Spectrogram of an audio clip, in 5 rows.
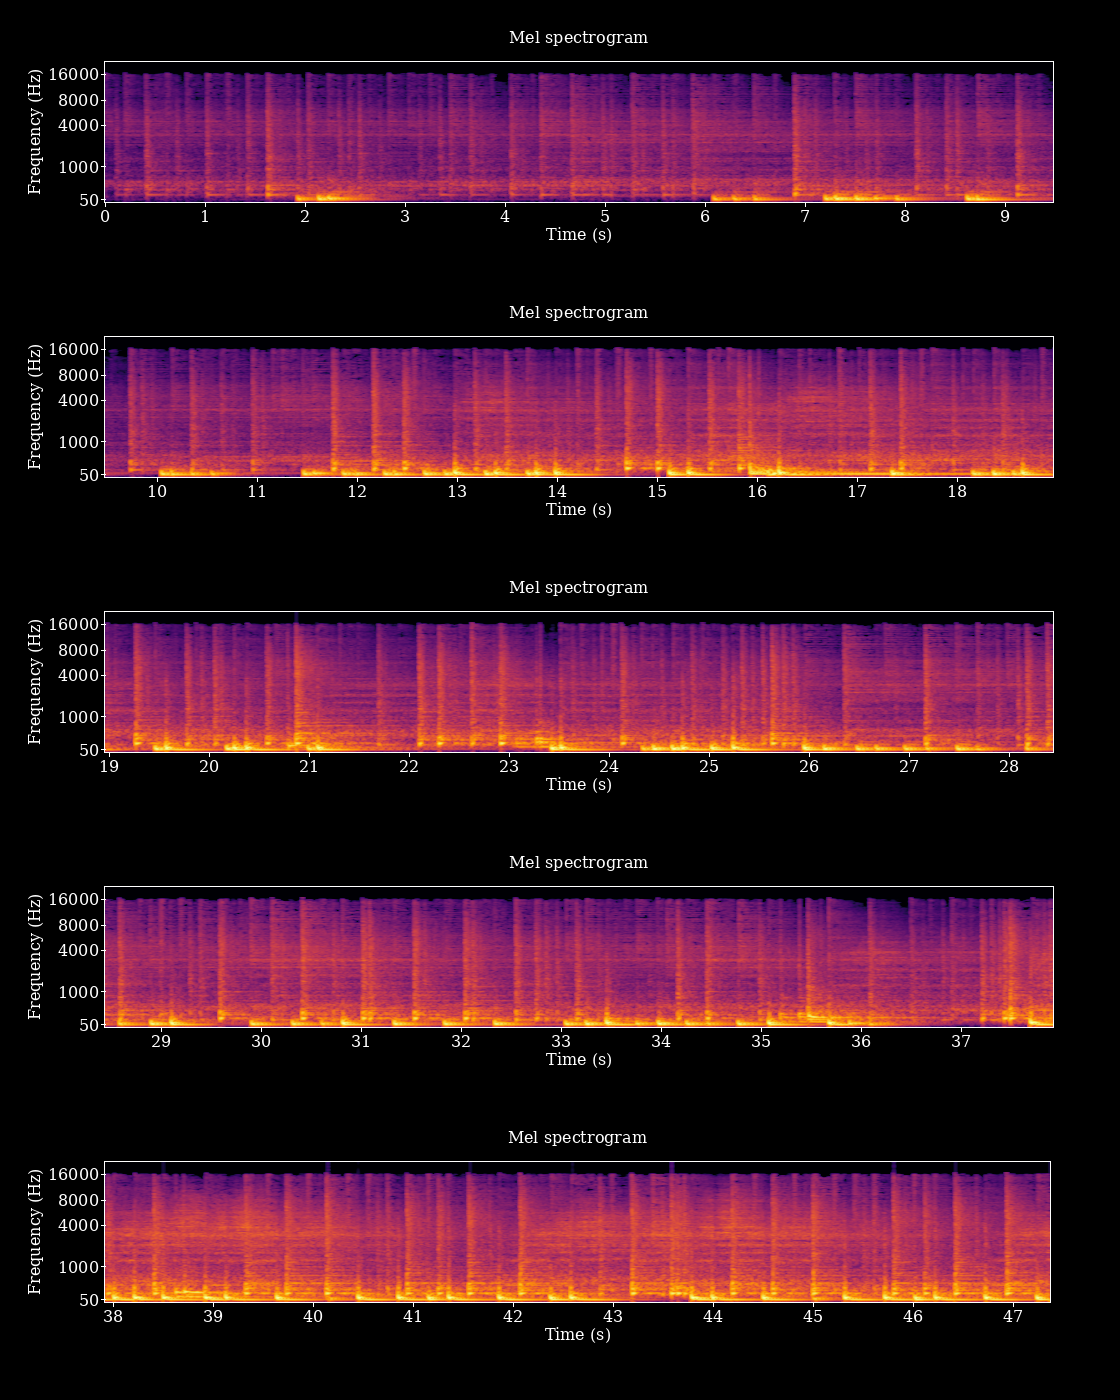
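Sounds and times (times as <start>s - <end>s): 
swing jazz drum solo: 0.0s - 47.3s.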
